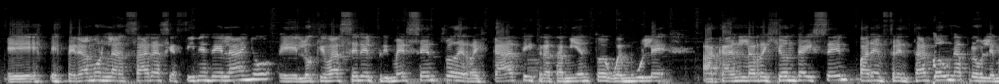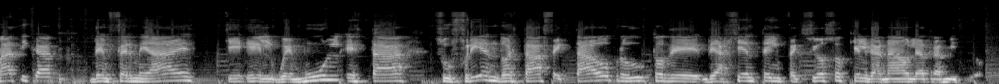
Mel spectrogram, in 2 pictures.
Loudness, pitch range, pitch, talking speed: -16 LUFS, 140-175 Hz, 160 Hz, 160 wpm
